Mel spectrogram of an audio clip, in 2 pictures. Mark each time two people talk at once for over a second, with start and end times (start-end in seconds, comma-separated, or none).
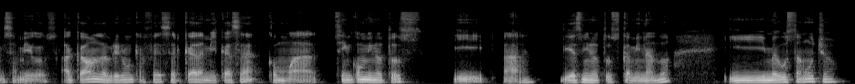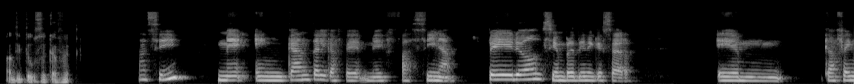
none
